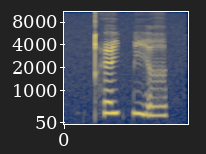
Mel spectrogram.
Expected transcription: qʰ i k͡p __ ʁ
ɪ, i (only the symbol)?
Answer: i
